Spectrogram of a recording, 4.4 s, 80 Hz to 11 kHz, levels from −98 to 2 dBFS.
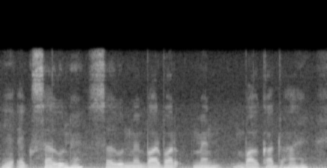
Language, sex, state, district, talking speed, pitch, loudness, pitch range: Hindi, male, Arunachal Pradesh, Papum Pare, 165 wpm, 115 Hz, -16 LUFS, 115-120 Hz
